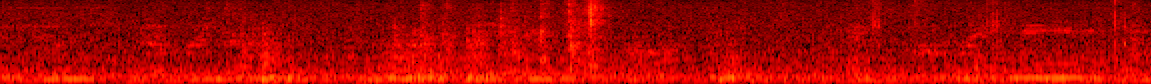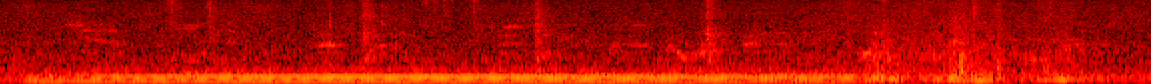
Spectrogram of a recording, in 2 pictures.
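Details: Domestic cat Rex gives a strange noise after seeing new cat Steve: a sustained low, even-pitched moan of about three seconds, following muffled speech and small taps in a room.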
